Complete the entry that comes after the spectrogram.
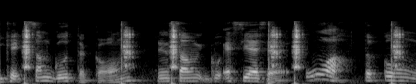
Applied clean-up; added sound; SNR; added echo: none; Clock; -2 dB; none.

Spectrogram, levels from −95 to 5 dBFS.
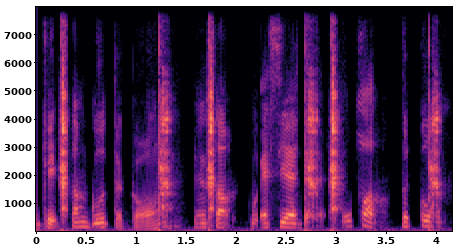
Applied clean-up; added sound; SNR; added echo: neural diffusion model UNIVERSE++.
